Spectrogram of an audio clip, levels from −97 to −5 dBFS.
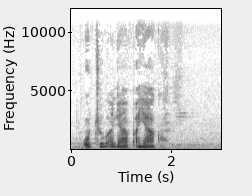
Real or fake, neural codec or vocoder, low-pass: real; none; 10.8 kHz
